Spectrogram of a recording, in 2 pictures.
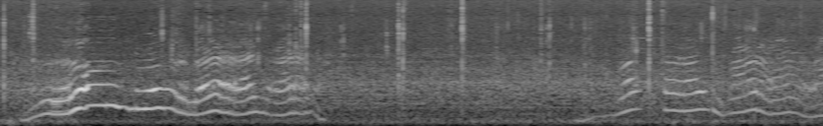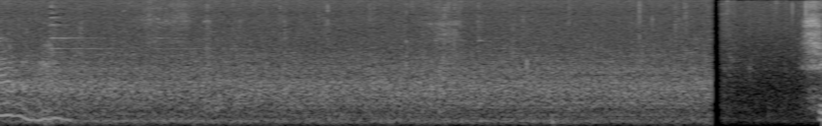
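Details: Cat making a 'yum yum yum' or 'nom nom nom' sound while eating, from a compilation of cats and kittens. Two bursts of rapid, wobbling, sing-song meows, each about two seconds long, are separated by a pause, followed by quiet room noise.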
